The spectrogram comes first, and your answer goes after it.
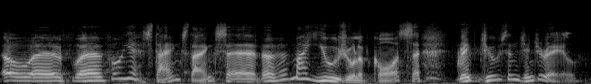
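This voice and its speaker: A man's voice: on the high side, very animated, normal speed, in a large hall. A man playing a prim, pompous, teetotal small-town committee man, fussy and stammering, in 1940s radio comedy style. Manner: fussy, throat-clearing, stammering. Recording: dull, lo-fi vintage radio recording.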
